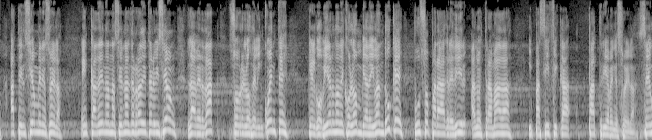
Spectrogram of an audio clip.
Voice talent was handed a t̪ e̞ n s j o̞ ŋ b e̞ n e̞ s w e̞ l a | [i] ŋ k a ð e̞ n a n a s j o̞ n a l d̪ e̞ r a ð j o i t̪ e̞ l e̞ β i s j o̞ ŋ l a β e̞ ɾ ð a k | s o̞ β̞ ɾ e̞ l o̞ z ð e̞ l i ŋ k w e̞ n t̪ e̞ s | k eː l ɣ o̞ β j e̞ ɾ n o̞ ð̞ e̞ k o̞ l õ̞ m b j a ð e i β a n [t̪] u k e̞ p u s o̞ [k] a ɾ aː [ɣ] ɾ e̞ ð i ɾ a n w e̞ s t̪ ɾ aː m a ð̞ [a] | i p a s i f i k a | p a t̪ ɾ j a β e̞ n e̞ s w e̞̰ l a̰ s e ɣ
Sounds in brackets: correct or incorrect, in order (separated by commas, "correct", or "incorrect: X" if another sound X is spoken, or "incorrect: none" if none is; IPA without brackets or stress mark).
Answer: incorrect: e, incorrect: d̪, incorrect: p, correct, correct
